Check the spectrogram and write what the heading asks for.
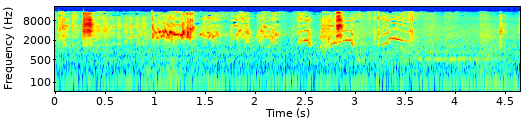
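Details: Mating budgerigars make scratchy chatter and a few rising and falling whistled chirps, with a low background hum.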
